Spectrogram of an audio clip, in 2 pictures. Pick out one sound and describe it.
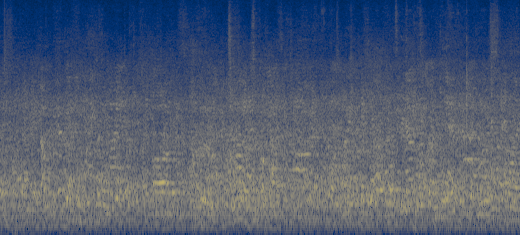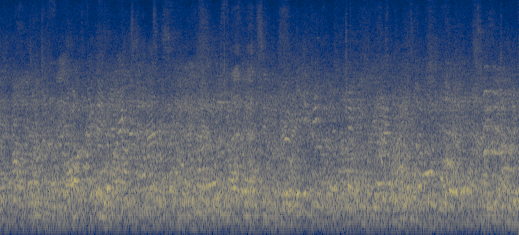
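A large crowd murmurs and chatters in an echoing hall.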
